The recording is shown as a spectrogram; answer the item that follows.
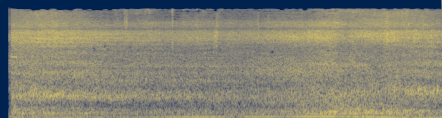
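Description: Road traffic noise from a vehicle passing on the road alongside, growing louder to a peak about three seconds in.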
